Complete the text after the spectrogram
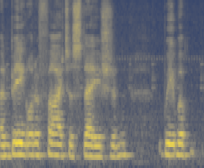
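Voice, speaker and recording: Over noticeable background noise, a woman speaks in a fairly low, monotone voice with flat intonation. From London. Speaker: war veteran. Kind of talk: interview. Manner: halting.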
